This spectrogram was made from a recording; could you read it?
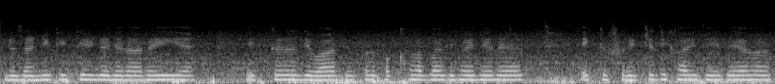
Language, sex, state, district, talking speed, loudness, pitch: Punjabi, female, Punjab, Fazilka, 185 wpm, -14 LUFS, 205 Hz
